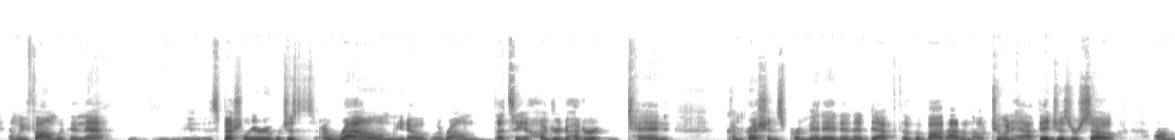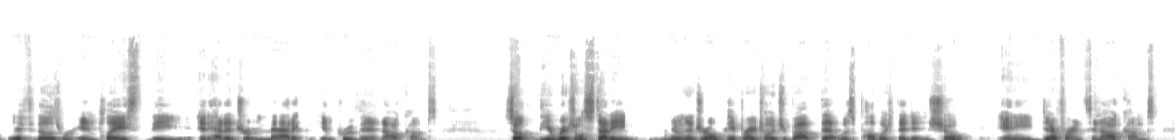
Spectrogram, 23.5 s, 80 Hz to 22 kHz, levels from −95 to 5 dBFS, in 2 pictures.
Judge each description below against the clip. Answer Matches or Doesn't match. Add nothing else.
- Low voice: Matches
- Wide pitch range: Doesn't match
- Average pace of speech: Matches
